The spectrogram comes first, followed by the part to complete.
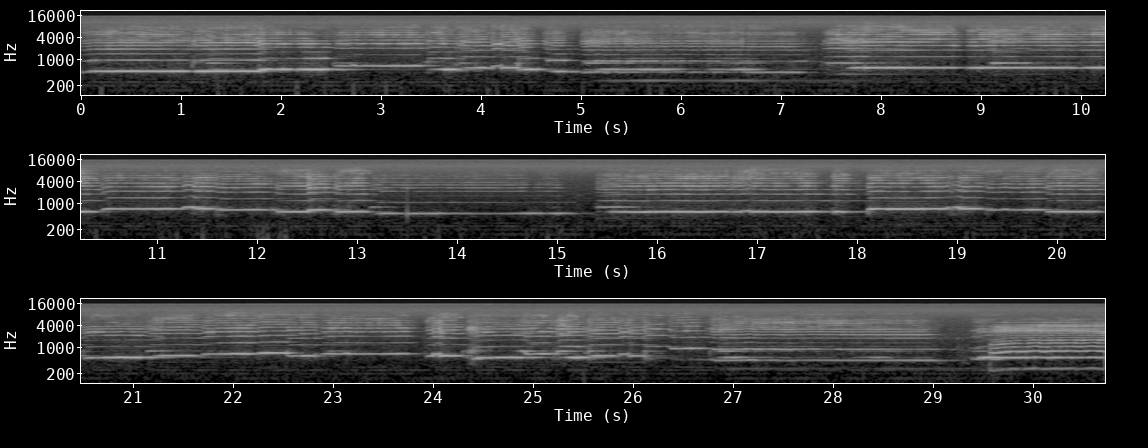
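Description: Solo violin playing a Thracian folk melody: a single line of notes, some held and some stepping quickly, in the instrumental passage of a folk song.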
